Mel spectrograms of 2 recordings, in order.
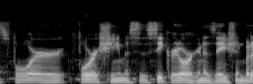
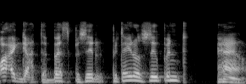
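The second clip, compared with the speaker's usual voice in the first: put-on silly, doddering old man voice, pitched up; 6 semitones higher than usual. Describing a game character taking the players' soup orders, silly old man voice. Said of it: "he's kind of a silly old man".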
